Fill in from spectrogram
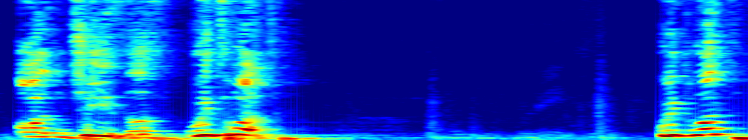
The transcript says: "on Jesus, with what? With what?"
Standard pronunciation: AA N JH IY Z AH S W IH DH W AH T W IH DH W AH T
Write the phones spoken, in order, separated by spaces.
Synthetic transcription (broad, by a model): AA N JH IY Z AH S W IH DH W AH T W IH DH W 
